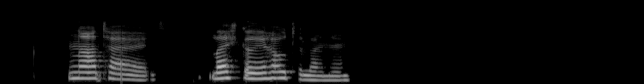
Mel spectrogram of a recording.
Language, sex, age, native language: Icelandic, female, 12, Icelandic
